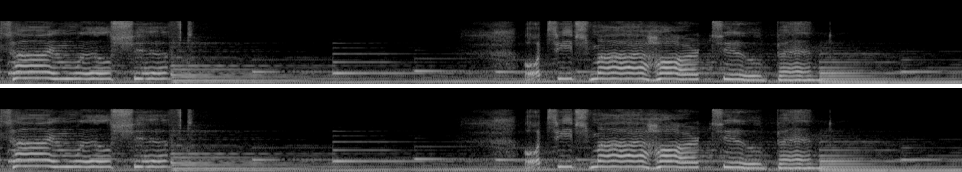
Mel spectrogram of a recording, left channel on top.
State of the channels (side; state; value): both; identical; correlation 1.00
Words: will shift, or teach my heart to bend.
